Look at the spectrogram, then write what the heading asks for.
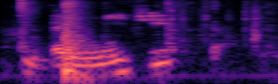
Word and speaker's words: Bemidji: And for Calvin, Prime Time on YouTube says I am in Bemidji. Is that how it's pronounced?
